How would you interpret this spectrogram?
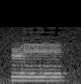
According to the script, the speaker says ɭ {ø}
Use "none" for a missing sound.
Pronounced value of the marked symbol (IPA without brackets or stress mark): ø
